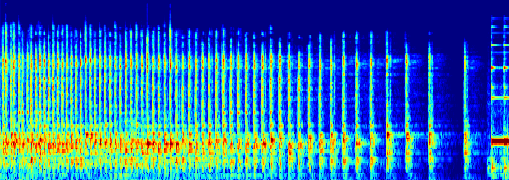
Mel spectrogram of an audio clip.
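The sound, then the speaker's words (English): A random track-picker wheel spins with rapid, loud ticking that steadily slows into widely spaced clicks before coming to a stop. “Let's spin the wheel.”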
